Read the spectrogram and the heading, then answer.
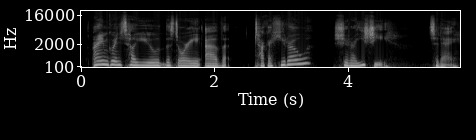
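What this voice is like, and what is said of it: Slight Japanese accent on name. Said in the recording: “You even had like a little bit of an accent. That was really good. ... Our Japanese listeners are singing your praises”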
